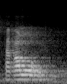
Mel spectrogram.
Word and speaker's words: Tagalog: All Filipino people will correct you. No, you're saying it wrong. It's Tagalog. Yes, that's it.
